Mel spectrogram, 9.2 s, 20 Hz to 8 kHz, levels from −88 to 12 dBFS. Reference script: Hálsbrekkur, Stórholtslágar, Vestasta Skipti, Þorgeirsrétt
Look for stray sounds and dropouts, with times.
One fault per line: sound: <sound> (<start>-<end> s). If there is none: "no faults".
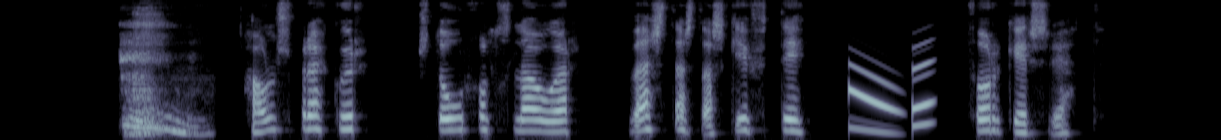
sound: throat clearing (0.9-1.6 s)
sound: chirp (6.4-7.0 s)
